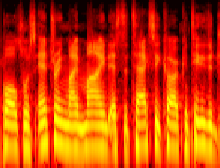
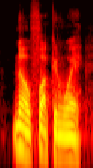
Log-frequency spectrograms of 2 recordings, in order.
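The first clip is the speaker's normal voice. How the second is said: normal talking voice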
